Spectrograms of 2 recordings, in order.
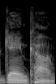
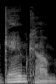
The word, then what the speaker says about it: Game.com: This thing, I'm pretty sure it's pronounced Gamecom, because I feel like that's how they said it in the commercials, which is silly because it's not written that way.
